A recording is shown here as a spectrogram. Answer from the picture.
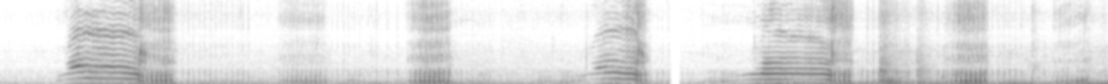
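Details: Domestic cat asking for food gives two loud drawn-out meows with rich stacked harmonics that rise then fall, separated by softer pulsed purring bursts, with a steady low hum beneath.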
